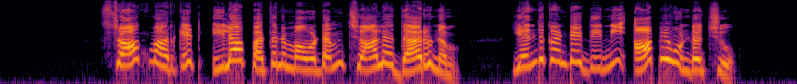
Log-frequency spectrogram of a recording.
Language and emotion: Telugu, angry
